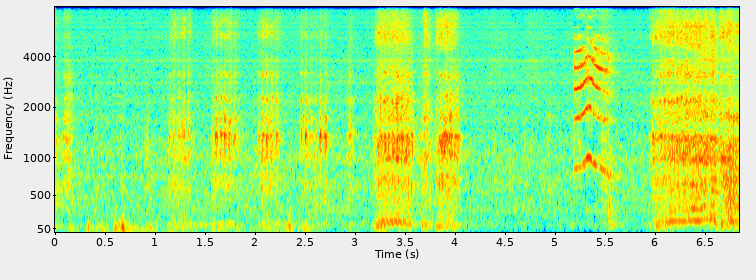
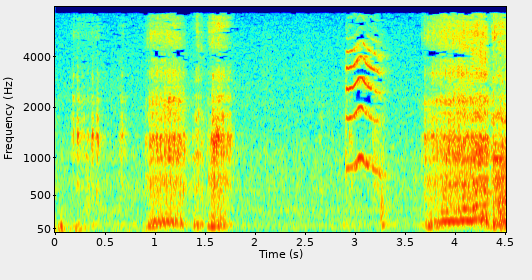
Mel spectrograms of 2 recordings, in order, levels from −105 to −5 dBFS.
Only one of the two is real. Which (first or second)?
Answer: second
